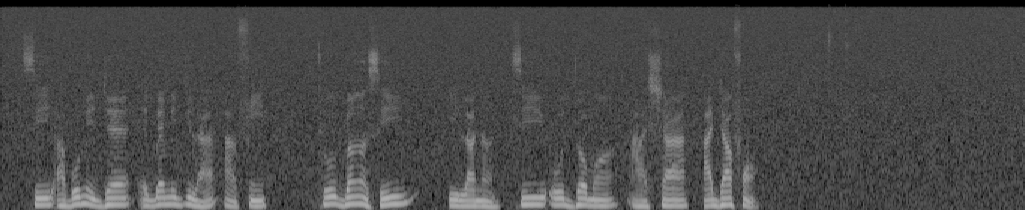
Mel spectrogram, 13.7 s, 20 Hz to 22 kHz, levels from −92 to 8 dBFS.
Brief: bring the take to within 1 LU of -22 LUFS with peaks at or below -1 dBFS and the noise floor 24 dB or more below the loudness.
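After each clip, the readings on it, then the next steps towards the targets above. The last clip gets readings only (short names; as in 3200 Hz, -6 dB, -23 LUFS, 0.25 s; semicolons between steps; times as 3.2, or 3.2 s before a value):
noise floor -42 dBFS; noise floor target -55 dBFS; loudness -30.5 LUFS; peak -13.5 dBFS; loudness target -22.0 LUFS
-> denoiser 13 dB, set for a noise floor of -42 dBFS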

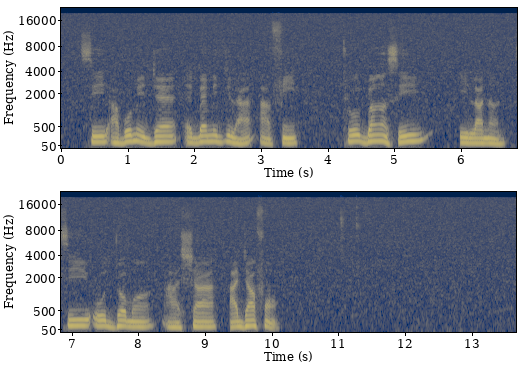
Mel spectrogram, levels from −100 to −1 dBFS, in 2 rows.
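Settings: noise floor -52 dBFS; noise floor target -54 dBFS
-> denoiser 6 dB, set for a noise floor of -52 dBFS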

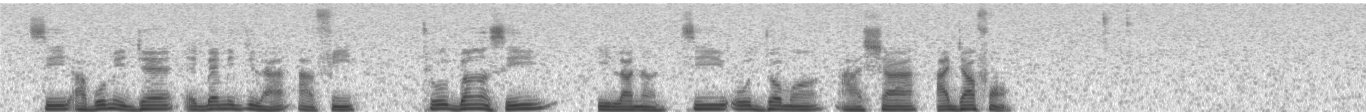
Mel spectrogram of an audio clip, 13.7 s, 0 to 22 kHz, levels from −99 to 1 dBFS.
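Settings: noise floor -56 dBFS; loudness -29.5 LUFS; peak -14.0 dBFS; loudness target -22.0 LUFS
-> gain +7.5 dB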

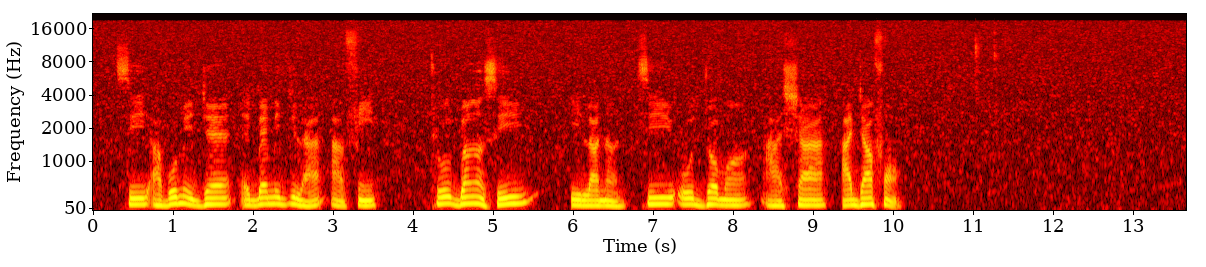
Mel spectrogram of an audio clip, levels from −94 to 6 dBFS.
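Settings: loudness -22.0 LUFS; peak -6.5 dBFS; noise floor -48 dBFS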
